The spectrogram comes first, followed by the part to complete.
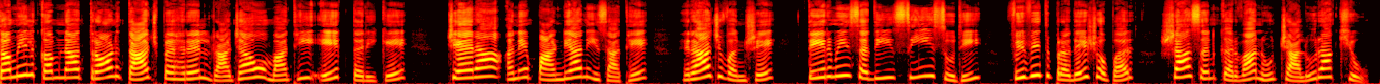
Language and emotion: Gujarati, neutral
